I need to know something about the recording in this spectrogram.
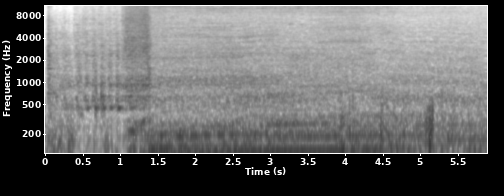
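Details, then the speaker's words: Chevy K1500 pickup that sat for a few years, with a fuel leak just fixed and the fuel pump cycle not heard. Brief cranking, then it catches and settles into a steady, even low idle with no misses or knocks: a normal start. "It runs. Give it a little bit. All right, that's good."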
